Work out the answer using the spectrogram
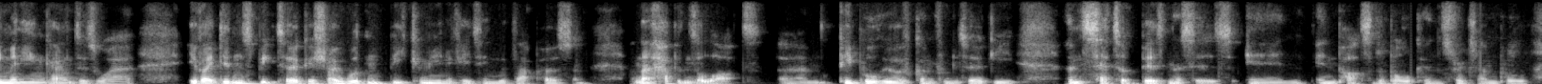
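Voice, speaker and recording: A livestream host who is also learning a language speaks in a lowish, dark, husky voice with vocal fry. Hosting a casual live chat, he thinks aloud reflectively and hesitantly, often repeating words.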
